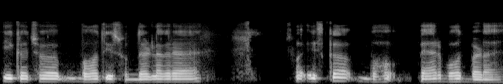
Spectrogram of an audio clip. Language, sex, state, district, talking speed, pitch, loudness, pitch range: Hindi, male, Bihar, Kaimur, 180 wpm, 135 Hz, -15 LUFS, 125-140 Hz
